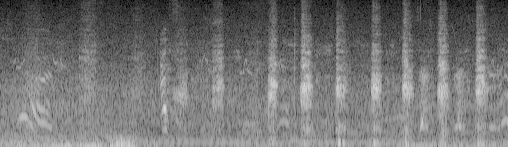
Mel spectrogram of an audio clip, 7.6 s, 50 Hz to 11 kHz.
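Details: Poncho, a Rottweiler, barking during IGP1 protection training at Victoria Rottweiler Club on May 9, 2021, with a helper. Sharp barks repeat steadily about twice per second in a long series, after a few seconds of people talking outdoors.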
